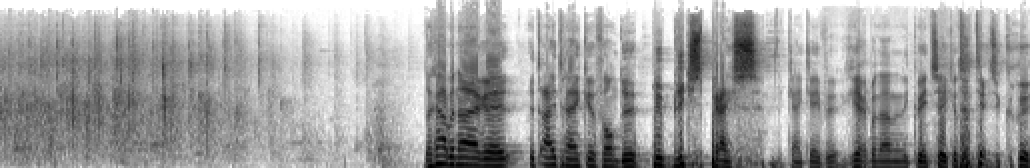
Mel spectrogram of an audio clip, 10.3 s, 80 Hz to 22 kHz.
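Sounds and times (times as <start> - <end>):
crowd applause for the junior of the year: 0.0 - 3.7
speech: 4.2 - 10.2.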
